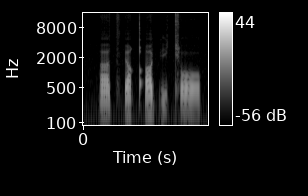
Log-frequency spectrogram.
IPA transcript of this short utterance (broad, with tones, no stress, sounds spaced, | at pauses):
a˦ t͡sʼ e˦ qʼ ɜ˦ pʲ e˨ cʰ ɔ˦˨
